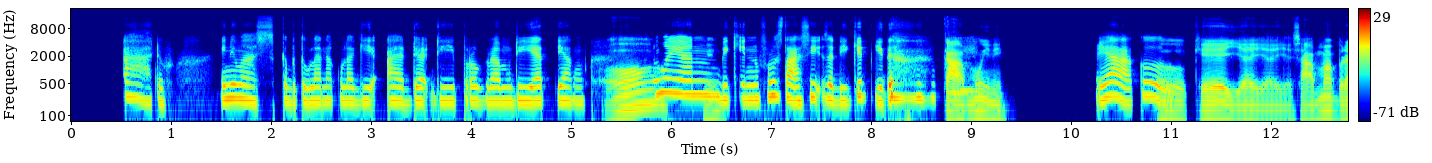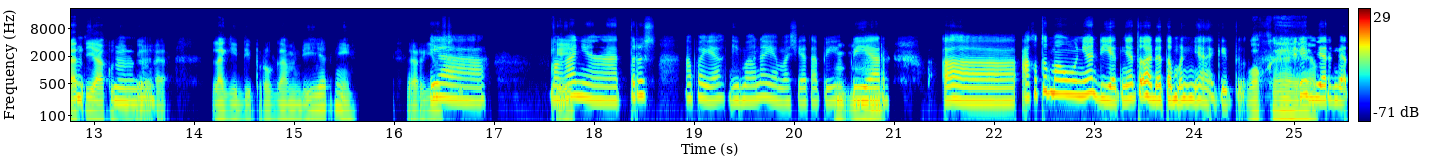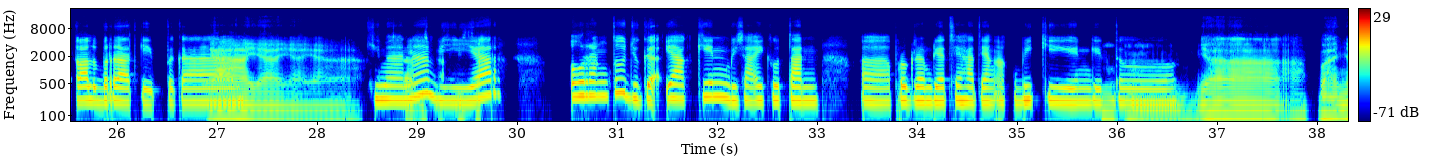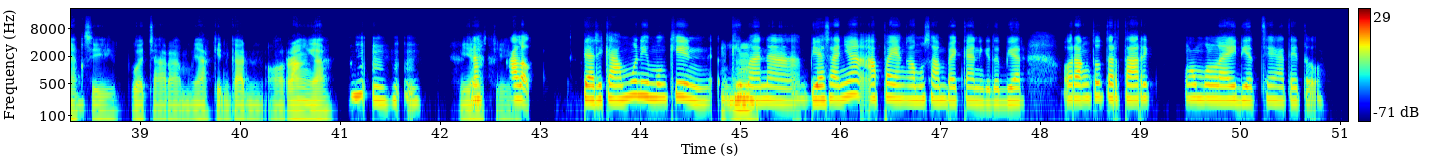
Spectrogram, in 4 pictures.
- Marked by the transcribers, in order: tapping; chuckle; laughing while speaking: "temannya"
- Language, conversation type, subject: Indonesian, unstructured, Bagaimana cara kamu meyakinkan seseorang untuk mengikuti program diet sehat?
